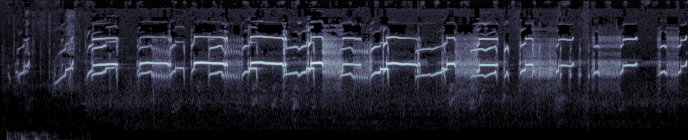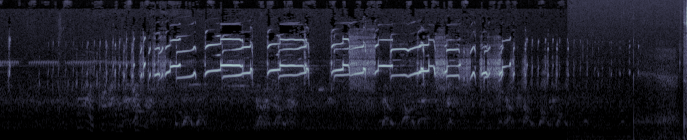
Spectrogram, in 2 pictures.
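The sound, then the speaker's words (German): A Eurasian stone-curlew song: a run of shrill, wailing whistled calls repeated in quick succession, clear, pausing briefly before another rising series of the same piercing notes. “Aber am besten ist es, wir hören uns den Trill einfach an.”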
